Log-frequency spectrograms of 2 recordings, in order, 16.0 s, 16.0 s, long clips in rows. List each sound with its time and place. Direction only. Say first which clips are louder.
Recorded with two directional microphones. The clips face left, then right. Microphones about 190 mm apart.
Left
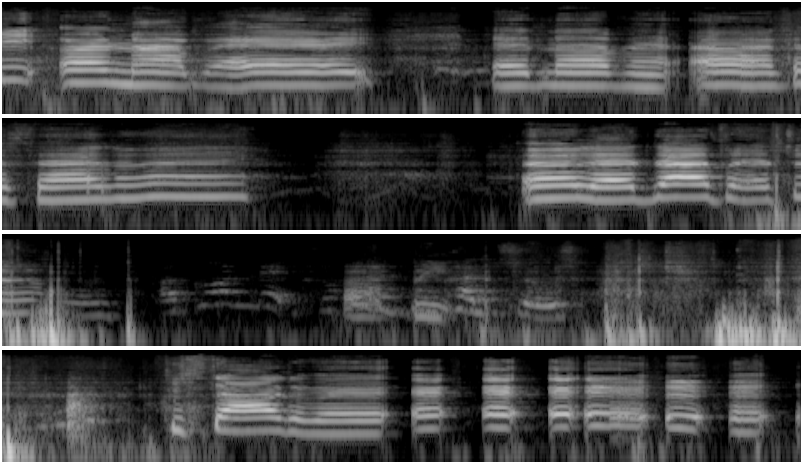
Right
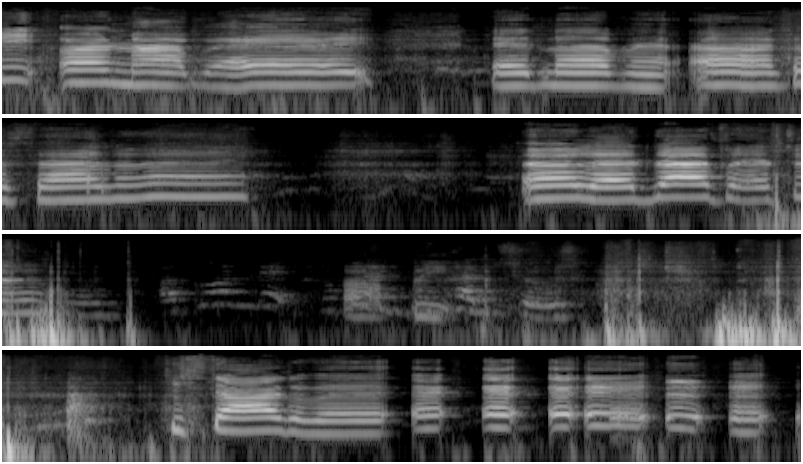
0.0 s a sound: left 1 dB; 10° left (ahead or behind)
1.0 s speech: even; centre (ahead or behind)
2.0 s speech: even; 10° right (ahead or behind)
6.6 s speech: left 2 dB; 10° left (ahead or behind)
10.0 s speech: left 3 dB; 15° left (ahead or behind)
12.7 s a sound: right 1 dB; 10° left (ahead or behind)
13.0 s speech: even; 5° right (ahead or behind)
15.2 s speech: left 3 dB; 20° left (ahead or behind)
15.6 s speech: even; 5° left (ahead or behind)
